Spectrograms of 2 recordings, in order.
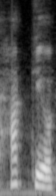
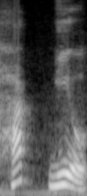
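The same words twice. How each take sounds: First: Voiceless double k in the middle of হাক গিয়; corrected k reading. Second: Two parts in হাক গিয়, the second opening on g; voiced g reading. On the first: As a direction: say হাক গিয় as "hak-kio", g turned to k. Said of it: "এর সঠিক উচ্চারণ হচ্ছে". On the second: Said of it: "গিয়ক তো মাঝে থাকলে গ হয়". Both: Shown as a demonstration.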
